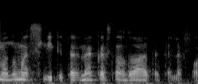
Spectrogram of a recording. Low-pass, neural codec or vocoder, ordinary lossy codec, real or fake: 7.2 kHz; none; Opus, 24 kbps; real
